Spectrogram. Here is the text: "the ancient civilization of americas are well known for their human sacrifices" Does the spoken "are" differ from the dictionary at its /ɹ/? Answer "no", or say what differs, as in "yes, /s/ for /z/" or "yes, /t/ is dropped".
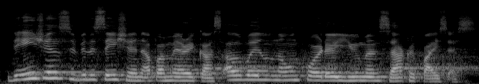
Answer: yes, /l/ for /ɹ/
